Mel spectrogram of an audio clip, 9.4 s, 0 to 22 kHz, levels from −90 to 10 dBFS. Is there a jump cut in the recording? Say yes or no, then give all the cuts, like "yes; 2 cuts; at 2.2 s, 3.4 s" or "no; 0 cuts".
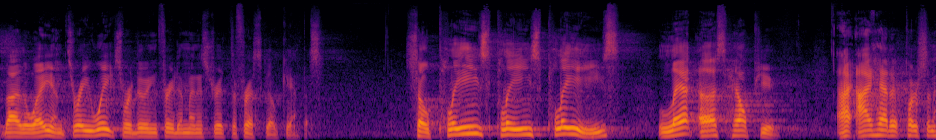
no; 0 cuts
